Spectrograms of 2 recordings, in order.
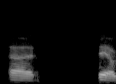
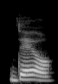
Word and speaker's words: Dal: saying about how close Dale got. Isn't it Dale? Isn't Dale the correct pronunciation? Dale, yeah. Yeah, everybody calls him Dal because it looks like Dal, but it's actually Dale.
